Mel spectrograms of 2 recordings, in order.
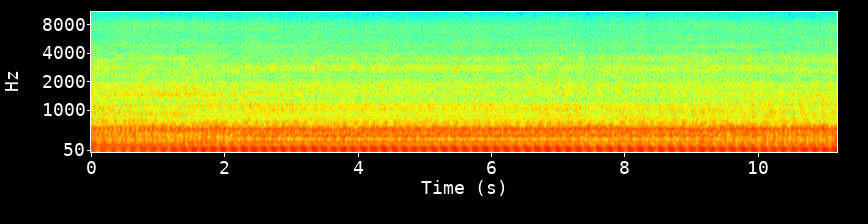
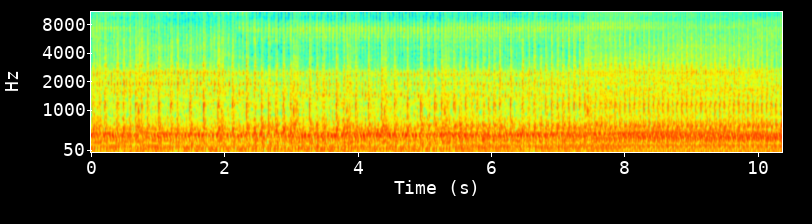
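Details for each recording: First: Onan MDJE twin-cylinder diesel genset on a temporary cooling system, generator producing only 9–10 V residual: an even clatter at a settled idle with no misses or knocks; a healthy engine. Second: Onan MDJE two-cylinder diesel generator just started on glow plugs after about one minute, weak starter: uneven chuffing beat that stumbles, not firing cleanly on both cylinders; air suspected in fuel from the suction line in a bucket.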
